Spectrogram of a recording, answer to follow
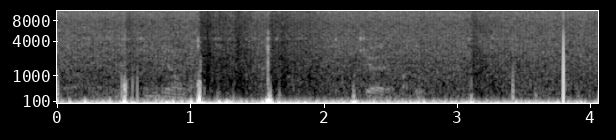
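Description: A loud, steady low rumble with several short, sharp clicks, the sharpest near the end.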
